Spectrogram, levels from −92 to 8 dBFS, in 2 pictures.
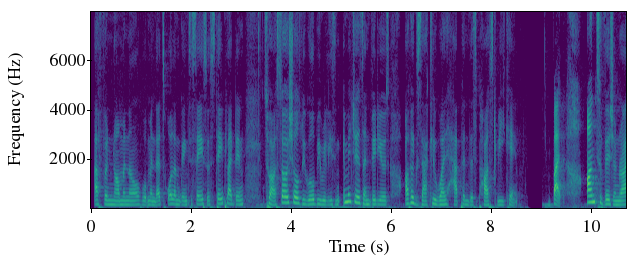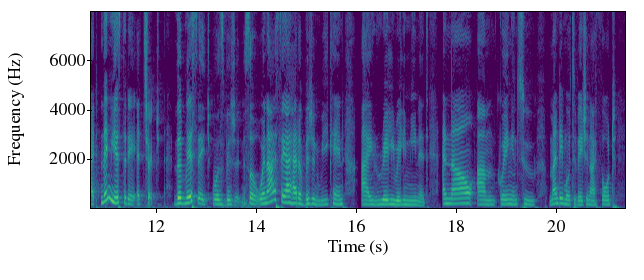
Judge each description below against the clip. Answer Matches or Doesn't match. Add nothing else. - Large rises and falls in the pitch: Doesn't match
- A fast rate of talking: Doesn't match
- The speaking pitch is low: Doesn't match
